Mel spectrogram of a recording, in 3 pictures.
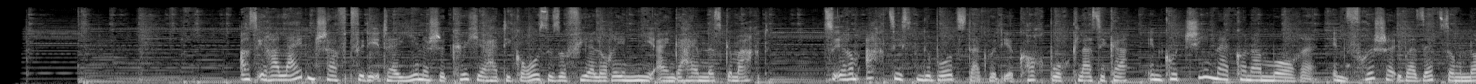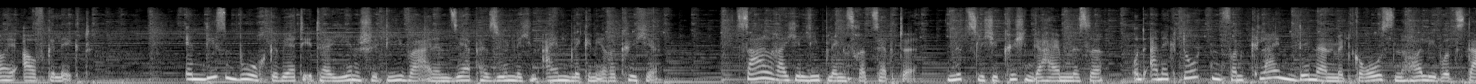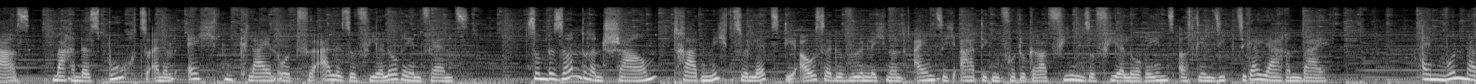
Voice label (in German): werbung, deutsch frauen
